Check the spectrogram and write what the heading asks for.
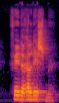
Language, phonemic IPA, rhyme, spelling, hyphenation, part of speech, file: Dutch, /ˌfeː.də.raːˈlɪs.mə/, -ɪsmə, federalisme, fe‧de‧ra‧lis‧me, noun, Nl-federalisme.ogg
- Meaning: federalism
